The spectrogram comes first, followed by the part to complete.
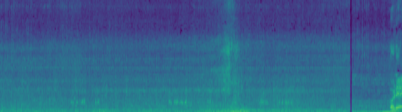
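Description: Motorcycle engine running steadily on the move, a low even hum under rushing wind noise, with a brief louder whoosh about four and a half seconds in.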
